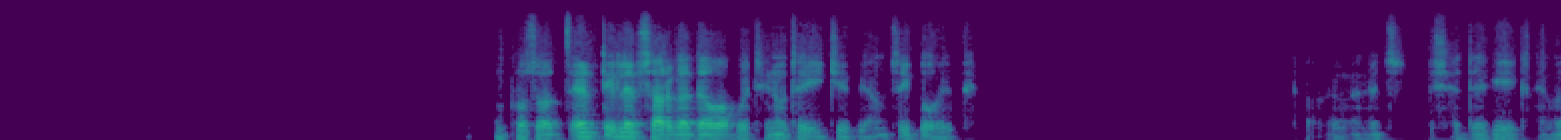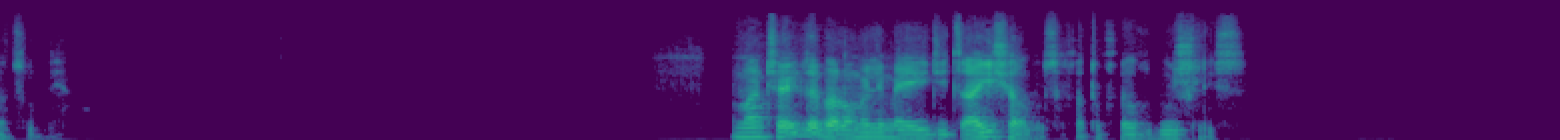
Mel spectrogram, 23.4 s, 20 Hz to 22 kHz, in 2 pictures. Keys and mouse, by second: 2.1 g, 4.3 g, 6.3 click, 6.5 g, 7.4-9.5 drag, 9.5-11.6 middle drag, 9.7 g, 11.6-16.1 drag, 16.1 middle click, 16.2-19.0 drag, 16.6 g, 19.0 middle click, 19.2-23.4 drag, 19.5 g.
